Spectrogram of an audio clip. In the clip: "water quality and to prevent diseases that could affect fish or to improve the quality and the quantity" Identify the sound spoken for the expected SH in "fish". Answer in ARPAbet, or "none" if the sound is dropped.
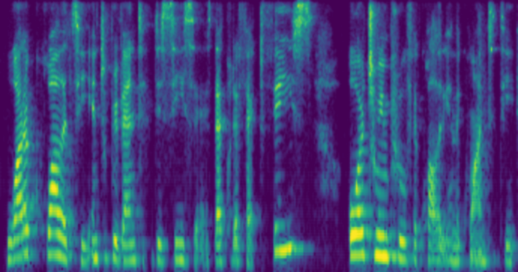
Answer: S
